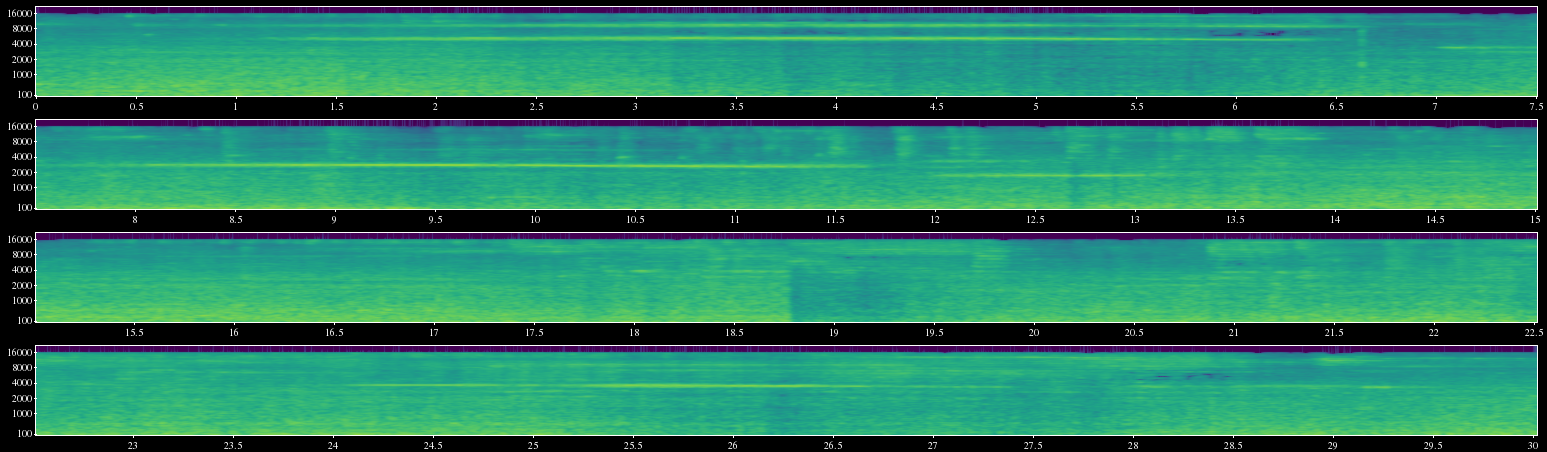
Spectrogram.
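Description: Double-stack intermodal freight cars rolling past, with a steady rumble of wheels on rail and high-pitched wheel squeals that come and go several times, the longest in the first few seconds and again near the end.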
